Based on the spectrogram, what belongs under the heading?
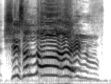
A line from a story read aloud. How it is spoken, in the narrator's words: He yells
